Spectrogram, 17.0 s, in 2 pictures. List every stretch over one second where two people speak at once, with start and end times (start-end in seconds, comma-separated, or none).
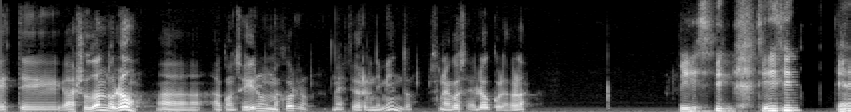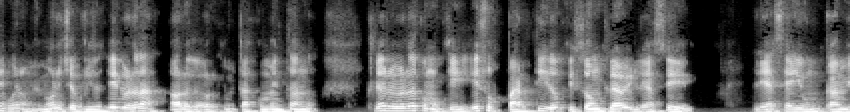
none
